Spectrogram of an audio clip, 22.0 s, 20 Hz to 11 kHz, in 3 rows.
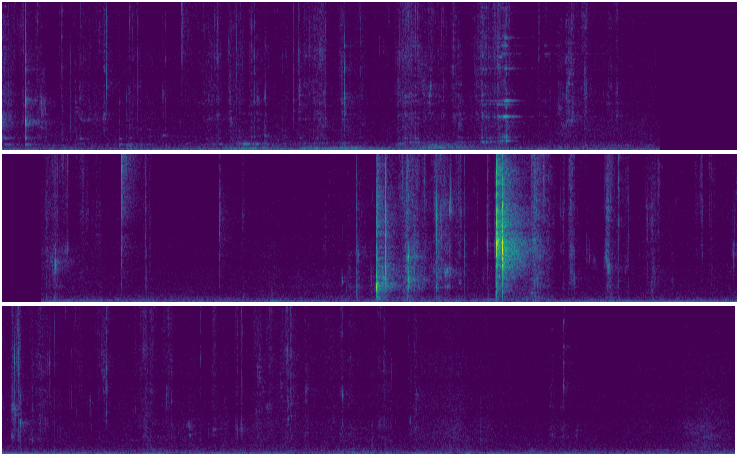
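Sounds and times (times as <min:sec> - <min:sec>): slime crackling and popping: 0:10.8 - 0:13.9.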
